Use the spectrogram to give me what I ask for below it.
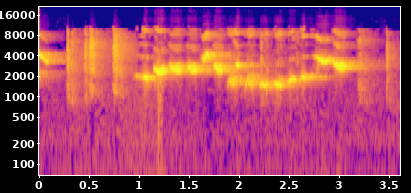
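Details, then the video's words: Kept white-rumped shama, a tutor bird, pouring out a continuous warbled phrase of bright high whistles after a few rasping notes. "MASTERAN GACOR - Suara Burung Murai Batu"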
